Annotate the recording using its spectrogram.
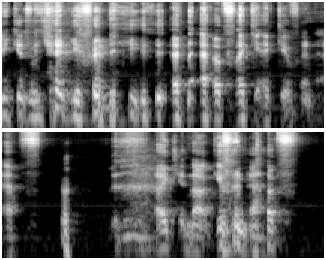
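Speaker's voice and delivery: talking through laughter. Grading a hockey player's season on video, the speaker keeps talking while laughing. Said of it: "I'm laughing just because".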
